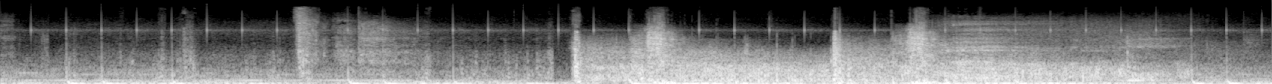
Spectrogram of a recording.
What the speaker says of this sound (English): A decisive gunshot rings out.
